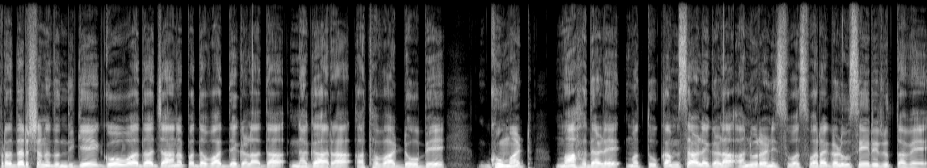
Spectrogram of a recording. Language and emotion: Kannada, neutral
